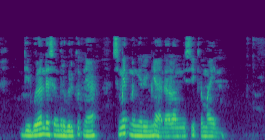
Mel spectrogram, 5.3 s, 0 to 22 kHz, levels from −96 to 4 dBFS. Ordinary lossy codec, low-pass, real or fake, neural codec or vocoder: MP3, 48 kbps; 7.2 kHz; real; none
